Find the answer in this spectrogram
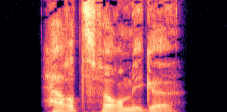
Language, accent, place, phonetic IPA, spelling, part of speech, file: German, Germany, Berlin, [ˈhɛʁt͡sˌfœʁmɪɡə], herzförmige, adjective, De-herzförmige.ogg
- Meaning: inflection of herzförmig: 1. strong/mixed nominative/accusative feminine singular 2. strong nominative/accusative plural 3. weak nominative all-gender singular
